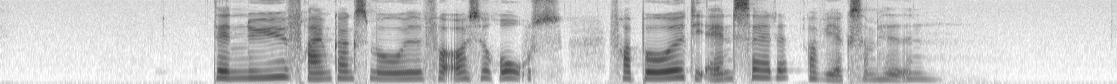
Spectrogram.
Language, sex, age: Danish, female, 55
